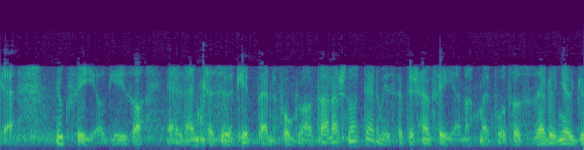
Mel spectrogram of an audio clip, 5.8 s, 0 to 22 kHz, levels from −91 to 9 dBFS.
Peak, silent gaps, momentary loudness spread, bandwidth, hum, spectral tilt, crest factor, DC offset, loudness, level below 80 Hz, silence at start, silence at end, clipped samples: -2 dBFS; none; 5 LU; 6.6 kHz; none; -7.5 dB/octave; 16 dB; under 0.1%; -19 LUFS; -66 dBFS; 0 s; 0 s; under 0.1%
